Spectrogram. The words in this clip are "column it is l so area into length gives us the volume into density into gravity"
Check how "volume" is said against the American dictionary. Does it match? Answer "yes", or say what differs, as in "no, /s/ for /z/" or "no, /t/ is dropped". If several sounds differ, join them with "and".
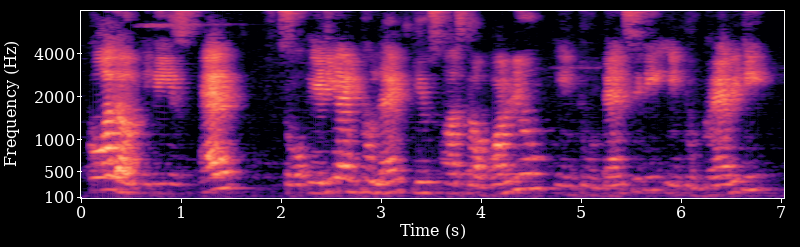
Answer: no, /m/ is dropped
